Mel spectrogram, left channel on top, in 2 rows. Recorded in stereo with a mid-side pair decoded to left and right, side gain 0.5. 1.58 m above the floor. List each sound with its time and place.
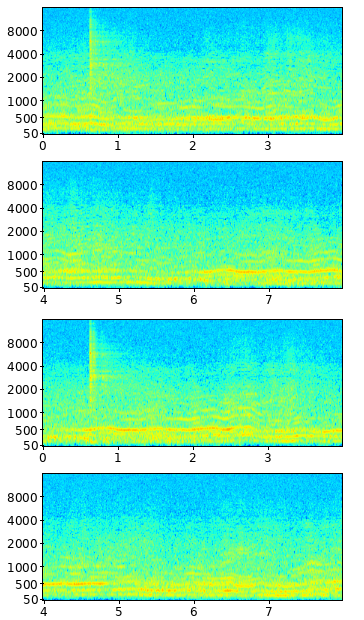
0.6 s a snare drum: 25° right, 8.5 m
